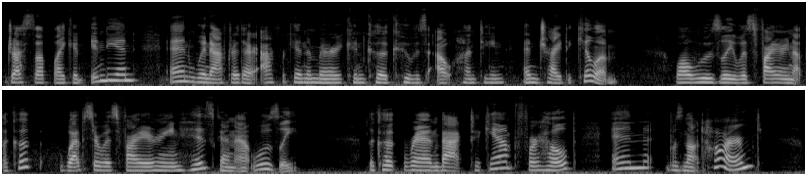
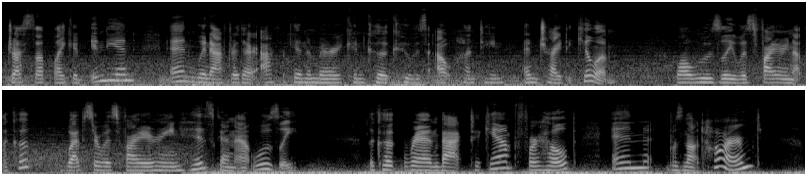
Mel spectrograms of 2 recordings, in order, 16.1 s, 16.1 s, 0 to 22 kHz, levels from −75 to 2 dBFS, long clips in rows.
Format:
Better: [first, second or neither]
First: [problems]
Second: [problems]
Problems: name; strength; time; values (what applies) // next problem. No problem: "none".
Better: first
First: rain or running water; faint; throughout; 25 dB below the speech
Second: rain or running water; loud; throughout; 7 dB below the speech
